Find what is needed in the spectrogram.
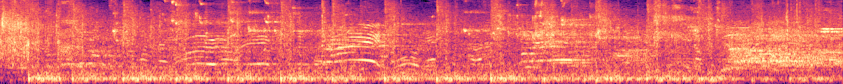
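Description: Indoor handball play: a handball bouncing on the hall floor with repeated knocks, and sports shoes squeaking on the court. Players call out, all ringing in the hall, over a steady low hum.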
